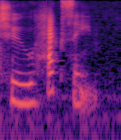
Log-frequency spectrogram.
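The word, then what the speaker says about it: 2-hexyne: has a double bond you would pronounce it two hexine as before remember that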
